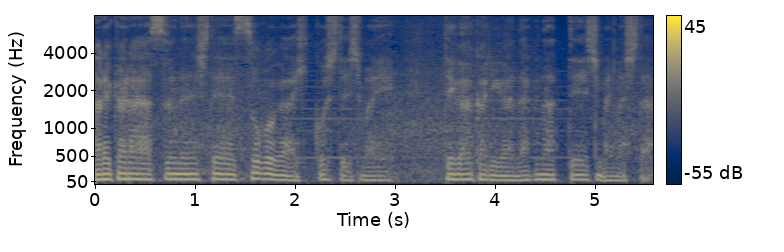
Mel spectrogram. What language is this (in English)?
Japanese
